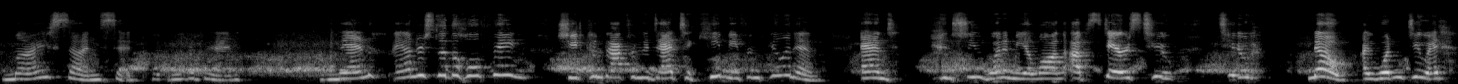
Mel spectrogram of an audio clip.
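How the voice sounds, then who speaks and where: A woman narrates a radio horror tale in the first person, her voice high. She sounds tense and haunted, and she climbs toward a frantic edge. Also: expressive, unhurried, background noise. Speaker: narrator and lead character. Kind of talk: old-time radio drama narration.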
